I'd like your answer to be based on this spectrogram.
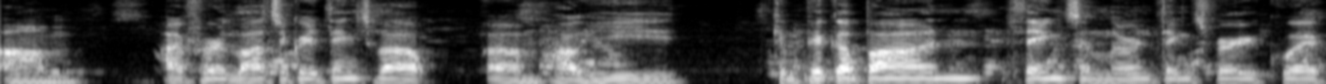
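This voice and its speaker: A man's fairly low voice, flat and monotone, at a fairly slow pace. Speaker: football video creator. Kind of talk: casual commentary. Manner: halting, filler-heavy.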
